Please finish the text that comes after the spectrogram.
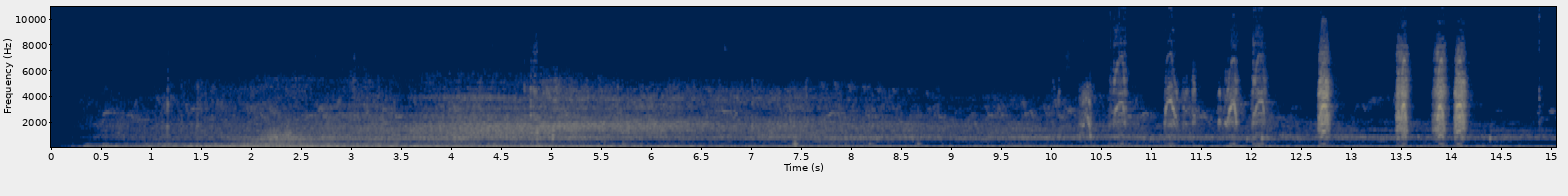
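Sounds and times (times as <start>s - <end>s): birds calling: 6.4s - 15.0s.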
